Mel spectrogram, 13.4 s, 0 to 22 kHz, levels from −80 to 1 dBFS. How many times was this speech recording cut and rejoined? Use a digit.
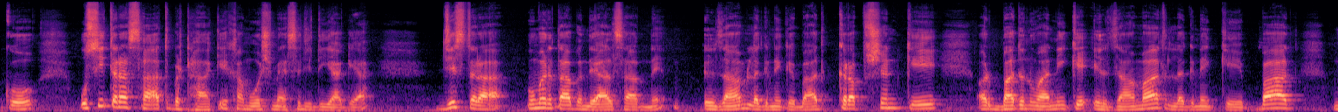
0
